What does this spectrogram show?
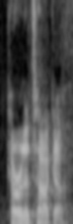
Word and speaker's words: Karnataka: It's actually got 70 million people in a southern state of, I'm going to get the pronunciation right, I'm going to get it right one day. You ready? Karnataka.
